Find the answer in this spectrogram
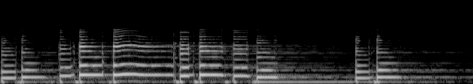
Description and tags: electric guitar certainly not the best sample, by can save your life.
electric, guitar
